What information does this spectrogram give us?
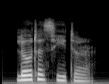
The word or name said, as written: lotus-eater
